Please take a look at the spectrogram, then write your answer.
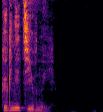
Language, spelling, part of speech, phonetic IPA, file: Russian, когнитивный, adjective, [kəɡnʲɪˈtʲivnɨj], Ru-когнитивный.ogg
- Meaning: cognitive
